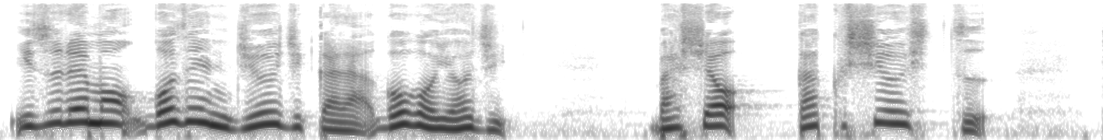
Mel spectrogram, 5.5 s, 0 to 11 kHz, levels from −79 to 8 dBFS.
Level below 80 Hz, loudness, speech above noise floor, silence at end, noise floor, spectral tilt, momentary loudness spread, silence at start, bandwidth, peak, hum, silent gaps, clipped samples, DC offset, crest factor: -52 dBFS; -18 LUFS; 44 dB; 0.6 s; -62 dBFS; -7 dB/octave; 11 LU; 0.1 s; 10.5 kHz; -2 dBFS; none; none; under 0.1%; under 0.1%; 16 dB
